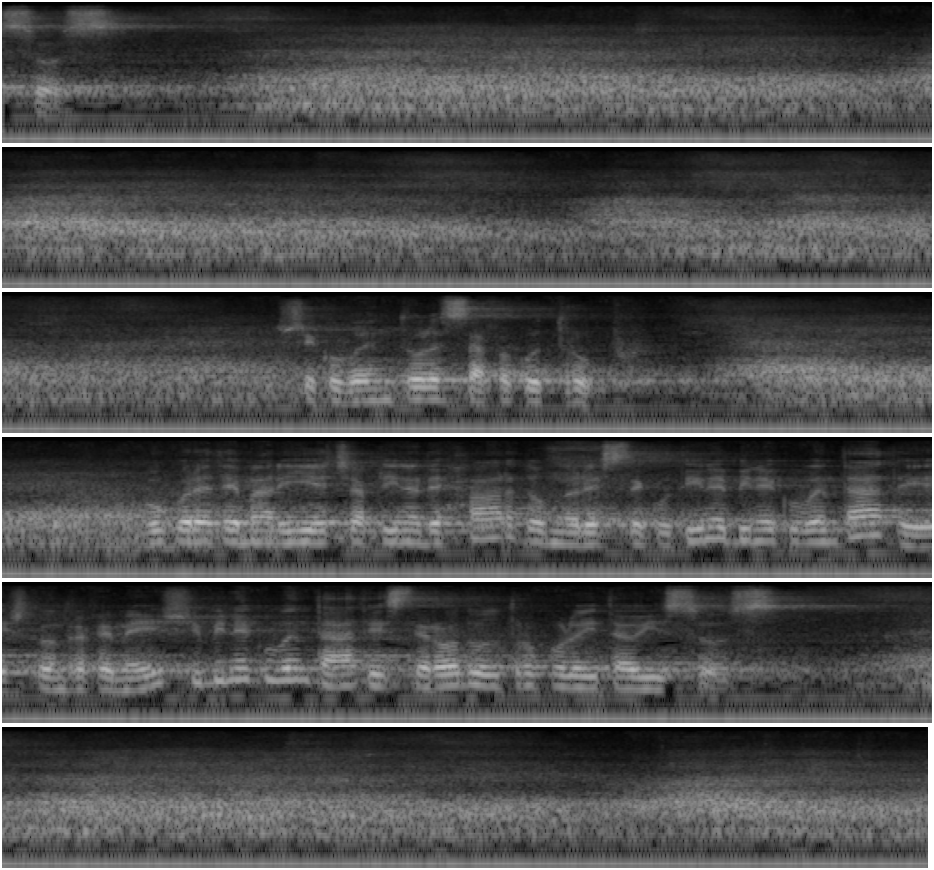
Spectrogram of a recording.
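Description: A congregation recites prayers together in unison.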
